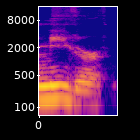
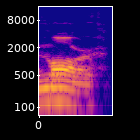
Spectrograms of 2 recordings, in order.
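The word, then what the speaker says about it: Meagher: It's not spelled how it's pronounced like that. It's not meager. It's a Mar.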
